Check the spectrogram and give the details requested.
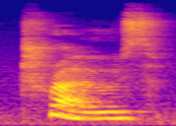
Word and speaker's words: trows: They were called trows. It rhymes with crow or grow.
